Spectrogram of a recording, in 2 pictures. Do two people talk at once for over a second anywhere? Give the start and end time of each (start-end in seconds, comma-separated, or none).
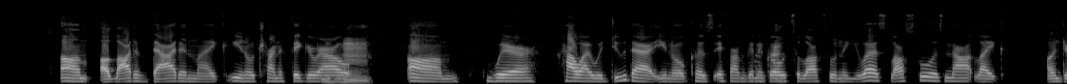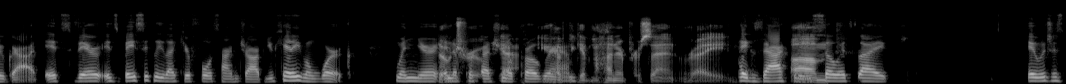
15.1-16.4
